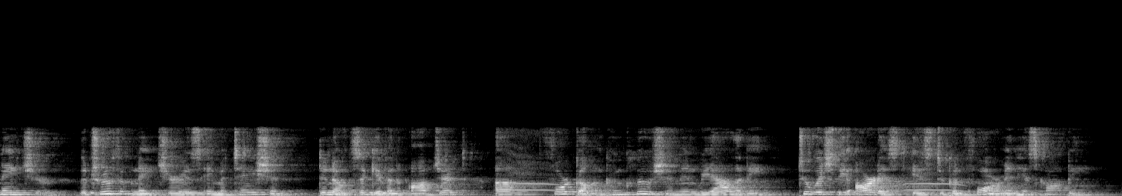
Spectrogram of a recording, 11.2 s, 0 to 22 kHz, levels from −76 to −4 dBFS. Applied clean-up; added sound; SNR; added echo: none; Gasp; 16 dB; reverberation time 0.9 s.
